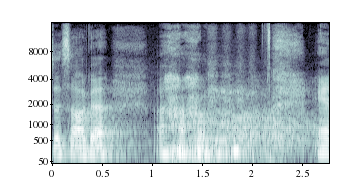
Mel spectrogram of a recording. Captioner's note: laughter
